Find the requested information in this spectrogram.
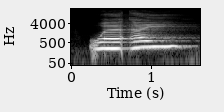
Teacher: ada harfu lin, sebab ada ya sukun didahului fathah, maka dibacanya lembut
